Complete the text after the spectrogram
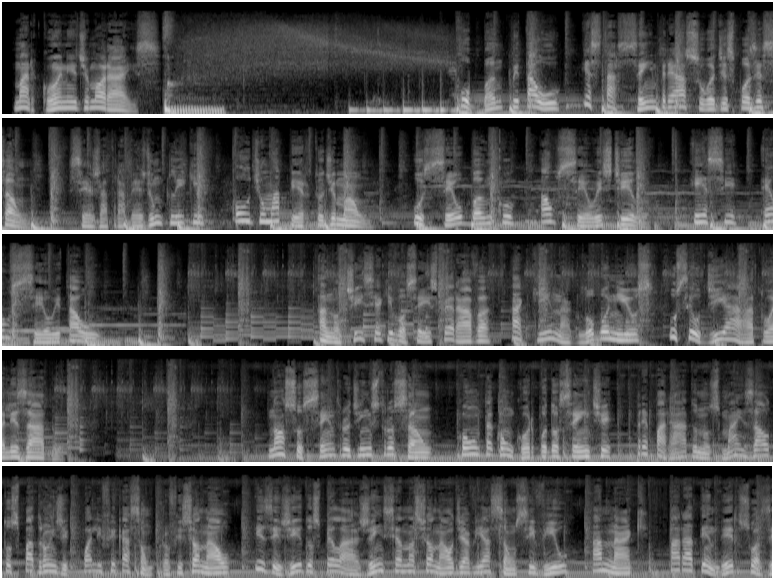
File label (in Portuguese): portuguese brazilian commercial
